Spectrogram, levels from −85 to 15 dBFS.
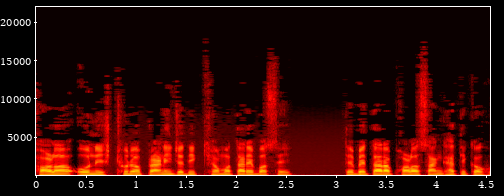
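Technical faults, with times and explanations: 0.70–3.16 s, DECT cordless phone buzz: a faint, thin buzz sits well below the speech, pulsing at 100 Hz because a nearby DECT handset or base transmits a radio burst every 10 ms that the audio circuitry rectifies. Its sharp, harmonic-rich edge sets it apart from mains hum.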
